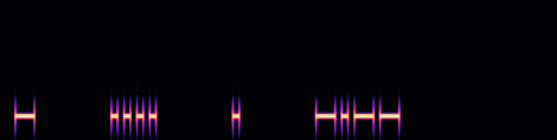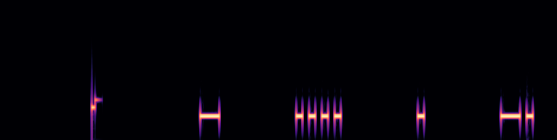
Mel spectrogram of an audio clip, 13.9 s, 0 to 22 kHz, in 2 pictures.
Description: Morse code, heard as a keyed tone, about 15 wpm, spaced as for 7 wpm, 700 Hz. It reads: THEY THEN
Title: 4x Character Spacing - Top 100 Words - 15wpm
